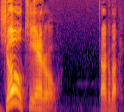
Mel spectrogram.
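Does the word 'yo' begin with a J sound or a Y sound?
J sound. The first word begins with a J sound. "if you went down to South America, it's going to be"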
